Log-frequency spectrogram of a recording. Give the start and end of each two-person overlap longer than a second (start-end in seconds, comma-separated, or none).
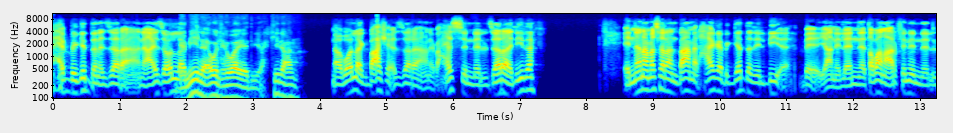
none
